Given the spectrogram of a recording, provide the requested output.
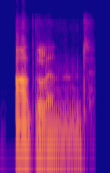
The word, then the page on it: upland: British English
